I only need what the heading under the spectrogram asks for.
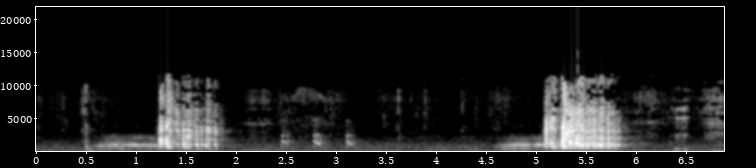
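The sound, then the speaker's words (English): Two loud, rattling gobbles from tom turkeys surrounding a Model 3 car and responding to goat sounds from a boombox, one near the start and a bigger one toward the end, with a few short clucks in between over a low outdoor rumble. “my friend Ronald trapped in his Model 3, surrounded by Tom turkeys, responding to his boombox goat sounds”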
